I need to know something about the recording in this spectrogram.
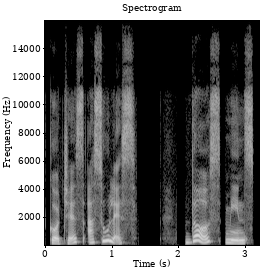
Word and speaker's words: azul: Same with azul, pronounced azul, blue.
